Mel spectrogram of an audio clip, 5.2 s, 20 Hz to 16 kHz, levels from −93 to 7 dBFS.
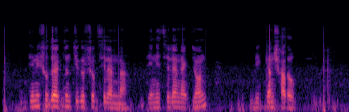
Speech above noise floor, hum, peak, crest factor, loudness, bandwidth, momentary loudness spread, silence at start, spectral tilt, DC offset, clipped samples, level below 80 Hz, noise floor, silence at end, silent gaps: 22 dB; none; -14 dBFS; 22 dB; -35 LUFS; 7.8 kHz; 21 LU; 0.05 s; -5.5 dB/octave; under 0.1%; under 0.1%; -58 dBFS; -57 dBFS; 0.2 s; none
